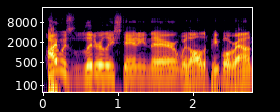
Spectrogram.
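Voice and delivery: normal talking voice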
